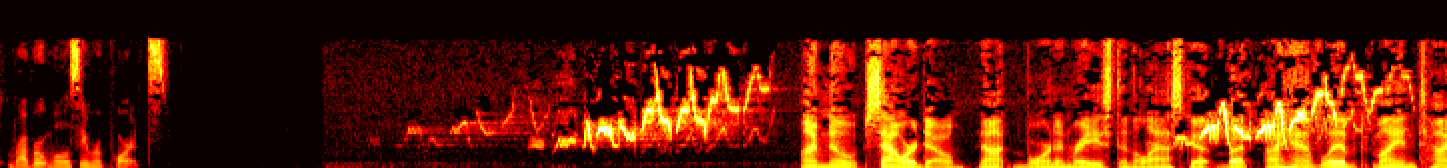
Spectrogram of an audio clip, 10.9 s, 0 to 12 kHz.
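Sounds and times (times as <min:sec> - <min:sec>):
speech: 0:00.1 - 0:01.4, 0:06.0 - 0:10.8
birds singing on an Alaskan island: 0:02.7 - 0:10.8.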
